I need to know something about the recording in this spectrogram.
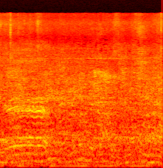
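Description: A person's wavering, drawn-out vocal sound in the first second, over other people talking.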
